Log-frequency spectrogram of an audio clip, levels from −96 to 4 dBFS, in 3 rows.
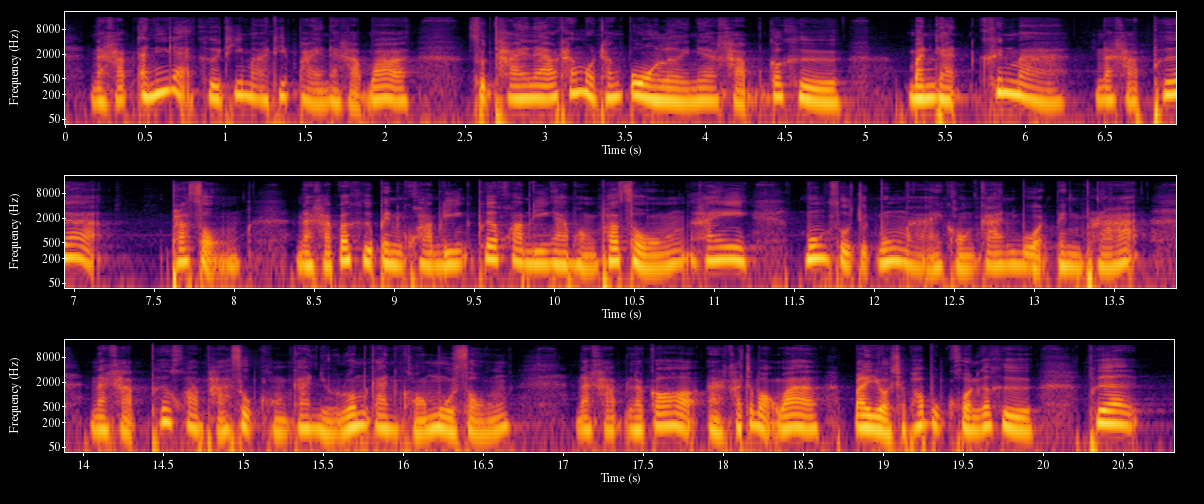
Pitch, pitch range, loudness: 155 Hz, 135-180 Hz, -17 LUFS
